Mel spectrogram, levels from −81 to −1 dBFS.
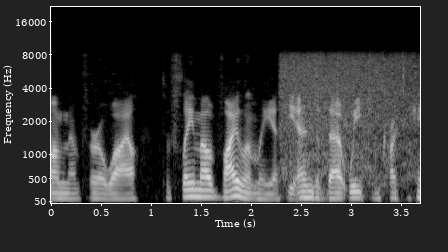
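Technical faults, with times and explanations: Throughout: noise suppressor artifacts. The suppressor estimates the steady background in each frequency band and pulls those bands down frame by frame, here by about 14 dB. As a result, the background sinks in the pauses and comes back up underneath the speech whenever the talker speaks, so the noise floor pumps with the talker. The effect grows after about 2.5 s, when the room noise rises by about 16 dB and sits only about 13 dB below the speech.
1.12 to 1.32 s: speech cut by the noise suppressor. Within this window the suppressor misclassified part of the speech as background and attenuated it along with the noise, reaching a drop of about 14 dB at its deepest. Only part of the span is affected, roughly a tenth of a second in total, so low-level speech energy such as soft consonants or a word ending comes through faint or swallowed rather than fully missing.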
